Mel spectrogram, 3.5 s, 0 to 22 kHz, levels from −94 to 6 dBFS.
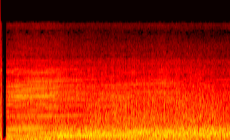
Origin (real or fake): real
